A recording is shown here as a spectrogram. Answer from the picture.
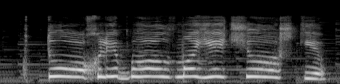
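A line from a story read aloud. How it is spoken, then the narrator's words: Thin squeaky voice. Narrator (Russian): Мишутка увидел свою пустую чашечку и запищал тонким голосом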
